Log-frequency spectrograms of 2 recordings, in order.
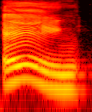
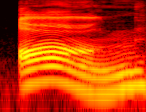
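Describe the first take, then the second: First: The vowel sounds like the one in 'cat'. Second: The vowel sounds like the one in 'song'. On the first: The speaker calls it right. "Aang's name pronunciation correct" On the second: The speaker calls it wrong. "as M. Night wants to say, Ong"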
